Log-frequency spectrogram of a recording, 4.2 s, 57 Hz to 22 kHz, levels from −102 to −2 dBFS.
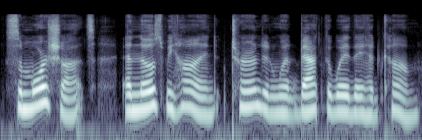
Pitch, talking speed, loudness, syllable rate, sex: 200 Hz, 215 wpm, -18 LUFS, 4.8 syllables/s, female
